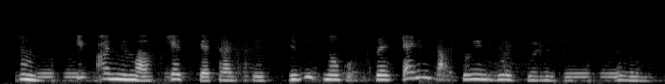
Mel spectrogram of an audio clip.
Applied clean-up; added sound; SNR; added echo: neural mask model DeepFilterNet 3.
